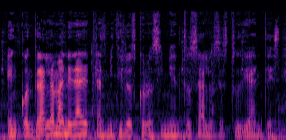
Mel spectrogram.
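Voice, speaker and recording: A woman's voice: a bass voice, fairly even intonation, fairly quick, vocal fry, a little mellow, faint music behind. A woman in her fifties with a Mexican accent, a university lecturer answering conversationally as an interview guest. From Aguascalientes, Mexico. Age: 50s.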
